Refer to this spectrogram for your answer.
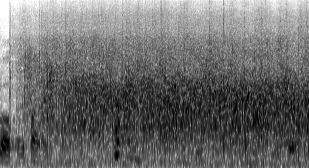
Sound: applause

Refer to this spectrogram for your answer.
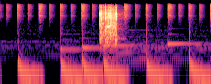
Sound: click

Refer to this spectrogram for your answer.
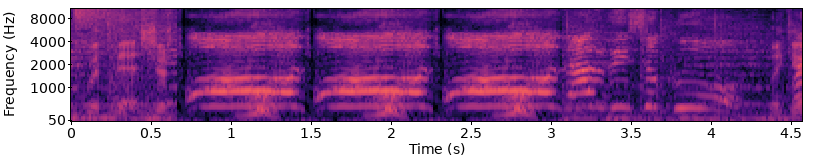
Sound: screaming

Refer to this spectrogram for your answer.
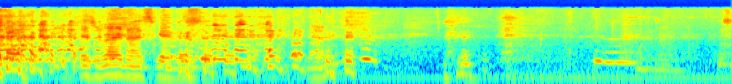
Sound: laughter

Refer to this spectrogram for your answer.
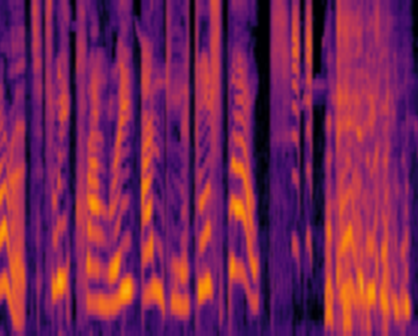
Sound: squeaks; laughter

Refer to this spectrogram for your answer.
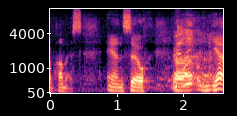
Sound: audience laughing

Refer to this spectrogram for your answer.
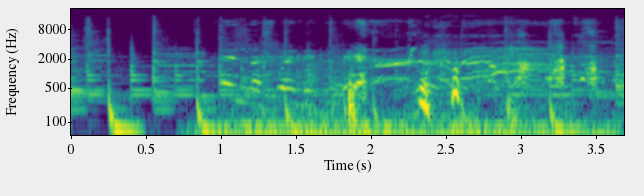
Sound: chuckles

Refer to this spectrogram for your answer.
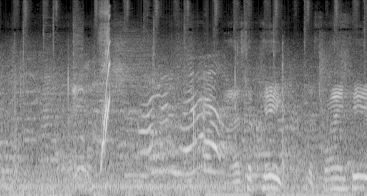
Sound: slipping sound effect

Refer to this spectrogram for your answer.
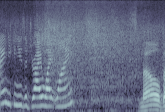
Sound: pan sizzling

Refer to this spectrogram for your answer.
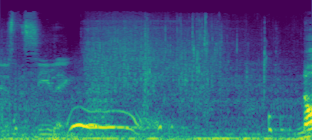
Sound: crying, squelching

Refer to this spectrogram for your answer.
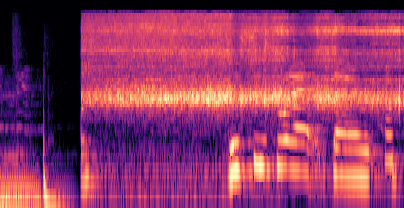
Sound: air whirring

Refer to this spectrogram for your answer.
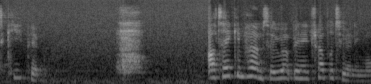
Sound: McIntyre scoffs

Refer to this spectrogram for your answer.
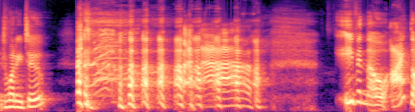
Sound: laughter

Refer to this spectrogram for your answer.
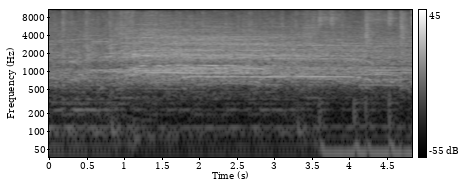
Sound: cheering and applause intensify

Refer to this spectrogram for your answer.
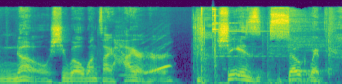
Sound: cash register dings

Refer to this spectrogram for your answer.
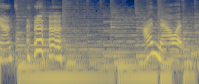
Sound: laughing

